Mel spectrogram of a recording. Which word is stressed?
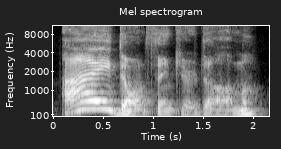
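I. The stress falls on the word I. Everyone else thinks you are dumb. "but everyone else does"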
